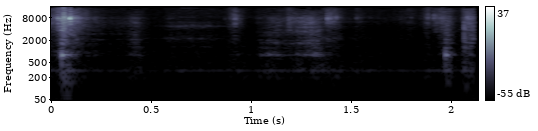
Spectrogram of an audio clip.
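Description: Kitchen knife chopping grilled pork cheek into small cubes on a cutting board: one sharp chop at the start, faint cutting sounds about a second in, and a light knock near the end.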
